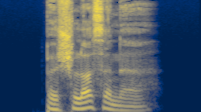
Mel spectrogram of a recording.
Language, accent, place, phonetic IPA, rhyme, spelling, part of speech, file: German, Germany, Berlin, [bəˈʃlɔsənə], -ɔsənə, beschlossene, adjective, De-beschlossene.ogg
- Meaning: inflection of beschlossen: 1. strong/mixed nominative/accusative feminine singular 2. strong nominative/accusative plural 3. weak nominative all-gender singular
